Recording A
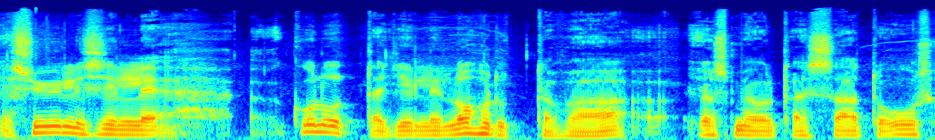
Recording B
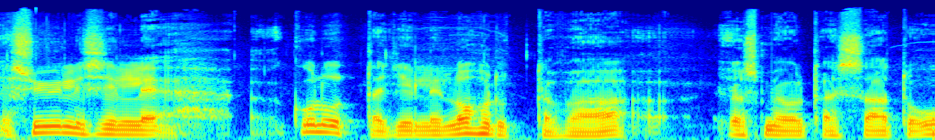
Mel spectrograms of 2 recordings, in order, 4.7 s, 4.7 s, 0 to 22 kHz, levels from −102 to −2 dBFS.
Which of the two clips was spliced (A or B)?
A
